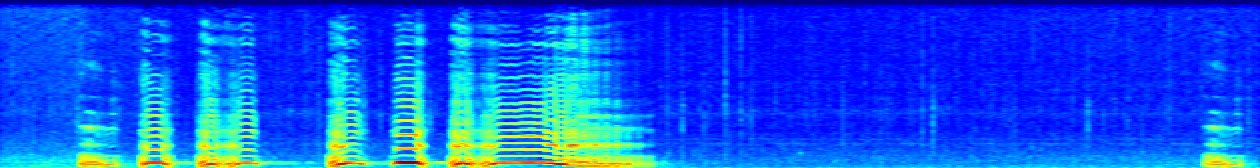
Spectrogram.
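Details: Barred owl recorded in the wild gives a rhythmic 'who cooks for you' run of about eight hoots, the last sliding down into a drawn-out 'aw'; a further hoot starts near the end, then cuts off.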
